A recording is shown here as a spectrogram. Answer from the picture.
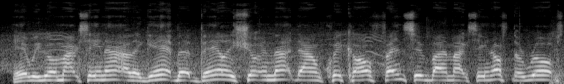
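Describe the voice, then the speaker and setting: Amid noticeable background noise, a man with a high pitch delivers his lines in an energetic, theatrical tone. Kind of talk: live wrestling show commentary. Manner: energetic, theatrical show-host delivery.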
